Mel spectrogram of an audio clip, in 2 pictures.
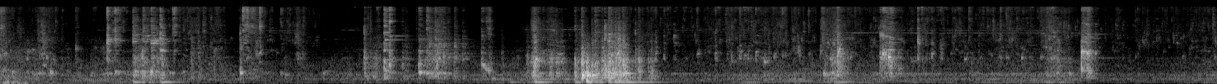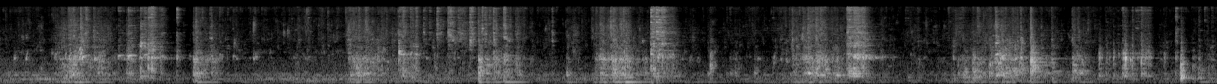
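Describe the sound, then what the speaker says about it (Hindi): Dishes and cutlery being washed at a kitchen sink under running water, with repeated clatters and clinks of pots and utensils over a steady wash of flowing water, close by and without talk. "फिर इसके बाद में धुलने लगी हूँ फटाफट से बर्तन।"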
